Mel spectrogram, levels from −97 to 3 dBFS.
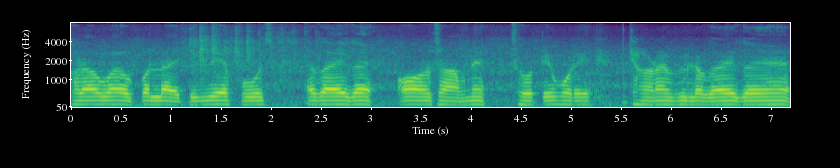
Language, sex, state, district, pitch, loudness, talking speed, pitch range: Hindi, male, Haryana, Charkhi Dadri, 130 Hz, -14 LUFS, 150 wpm, 125-135 Hz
